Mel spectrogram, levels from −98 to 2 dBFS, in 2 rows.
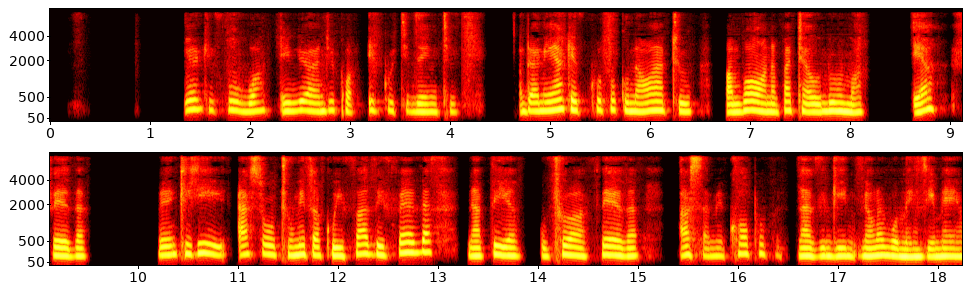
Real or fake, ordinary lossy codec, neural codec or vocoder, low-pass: fake; MP3, 48 kbps; codec, 16 kHz, 1.1 kbps, Voila-Tokenizer; 7.2 kHz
